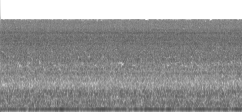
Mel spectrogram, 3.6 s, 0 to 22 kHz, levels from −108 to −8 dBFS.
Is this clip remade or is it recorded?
recorded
